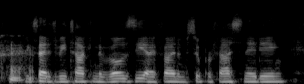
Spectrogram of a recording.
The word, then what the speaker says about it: Vozhi: I'll be talking to Vozhi. Rhymes with cozy. I was mispronouncing it all this time, so that's my fault. Excited to be talking to Vozhi.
